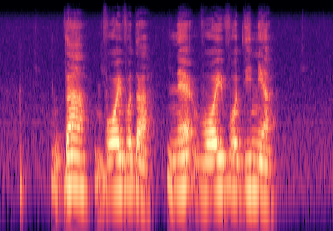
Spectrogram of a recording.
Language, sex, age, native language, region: Slovenian, female, 60+, Slovenian, Primorsko-notranjska region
